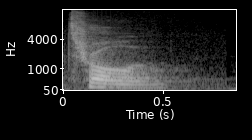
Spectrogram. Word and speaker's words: troll: Again, the emphasis is on the O, not the R. So the O is the big sound. Troll.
